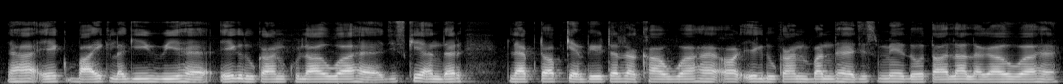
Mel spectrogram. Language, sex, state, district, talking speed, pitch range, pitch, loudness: Hindi, male, Bihar, Purnia, 175 wpm, 125-130 Hz, 125 Hz, -14 LUFS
